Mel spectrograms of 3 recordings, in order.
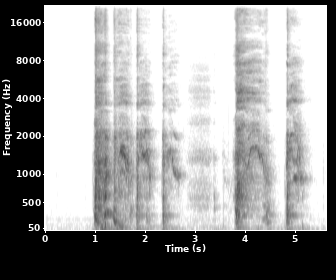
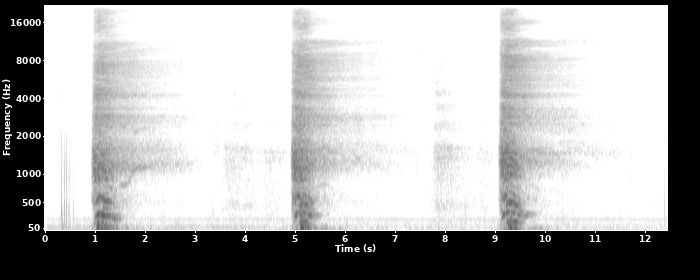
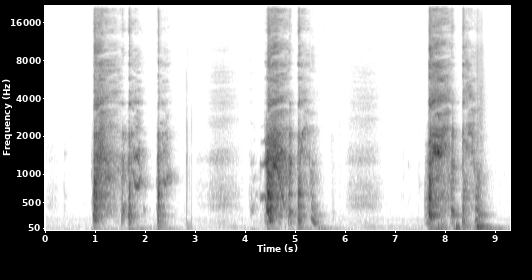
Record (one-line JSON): {"cough_length": "5.6 s", "cough_amplitude": 7659, "cough_signal_mean_std_ratio": 0.48, "exhalation_length": "12.5 s", "exhalation_amplitude": 3543, "exhalation_signal_mean_std_ratio": 0.29, "three_cough_length": "9.3 s", "three_cough_amplitude": 13110, "three_cough_signal_mean_std_ratio": 0.35, "survey_phase": "beta (2021-08-13 to 2022-03-07)", "age": "45-64", "gender": "Male", "wearing_mask": "No", "symptom_cough_any": true, "symptom_new_continuous_cough": true, "symptom_runny_or_blocked_nose": true, "symptom_shortness_of_breath": true, "symptom_abdominal_pain": true, "symptom_fatigue": true, "symptom_fever_high_temperature": true, "symptom_headache": true, "symptom_change_to_sense_of_smell_or_taste": true, "symptom_loss_of_taste": true, "smoker_status": "Never smoked", "respiratory_condition_asthma": false, "respiratory_condition_other": false, "recruitment_source": "Test and Trace", "submission_delay": "2 days", "covid_test_result": "Positive", "covid_test_method": "LFT"}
